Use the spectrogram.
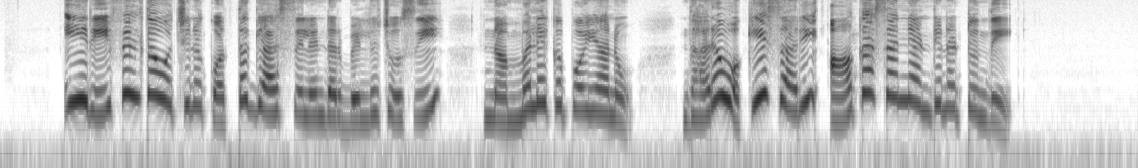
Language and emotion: Telugu, surprised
